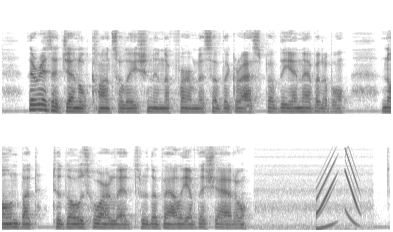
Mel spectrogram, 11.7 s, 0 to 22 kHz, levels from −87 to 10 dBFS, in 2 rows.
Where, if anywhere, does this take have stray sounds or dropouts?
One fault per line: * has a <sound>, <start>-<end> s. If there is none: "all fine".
* has a chirp, 10.5-11.2 s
